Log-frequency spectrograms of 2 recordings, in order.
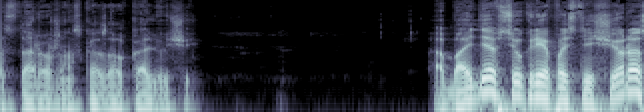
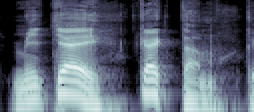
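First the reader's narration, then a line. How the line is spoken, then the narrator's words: Shout. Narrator (Russian): крикнул Туман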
